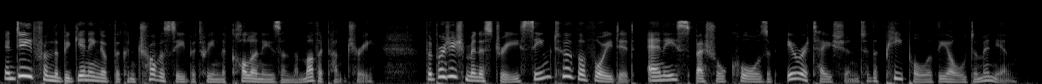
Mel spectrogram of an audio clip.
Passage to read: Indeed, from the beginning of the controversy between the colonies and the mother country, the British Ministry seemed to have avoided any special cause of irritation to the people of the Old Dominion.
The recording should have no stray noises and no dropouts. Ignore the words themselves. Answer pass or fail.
pass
